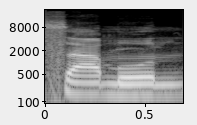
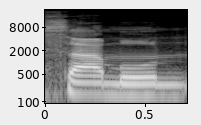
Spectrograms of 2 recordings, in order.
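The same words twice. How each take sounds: The two takes are said the same way.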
